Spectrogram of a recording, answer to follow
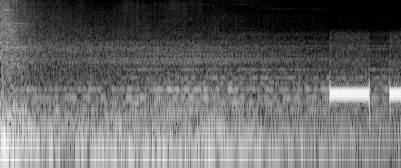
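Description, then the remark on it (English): A telephone ringback tone on an outgoing call made across the Hits Radio Network comes through loud and clear near the end: two quick, steady buzzing bursts heard by the caller, following a few seconds of soft background music. “Remember, you need to answer the phone before it's rung five times.”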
